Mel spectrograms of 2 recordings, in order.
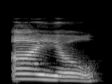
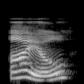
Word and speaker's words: I'll: difficult at the beginning don't give up i'll iel aisle is the contraction of i will keep repeating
